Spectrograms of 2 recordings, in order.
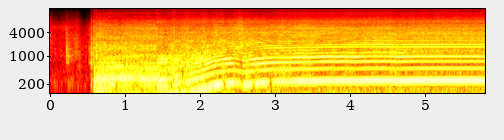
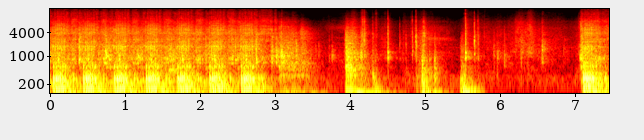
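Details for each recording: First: Zomax 5020 two-stroke chainsaw after carburetor cleaning and mixture screws closed then reopened about 3 and 2.5 turns; fires, climbs unevenly briefly, then settles into a clean steady idle, running normally. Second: Zomax 5020 two-stroke chainsaw, carburetor cleaned but still stalling; buzzes with a steady pulsing beat for three seconds, then dies, coughs in scattered bursts and refires, before mixture screw adjustment.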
